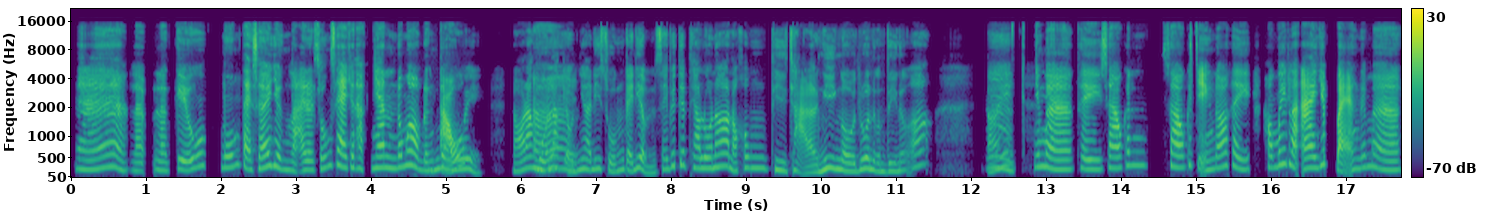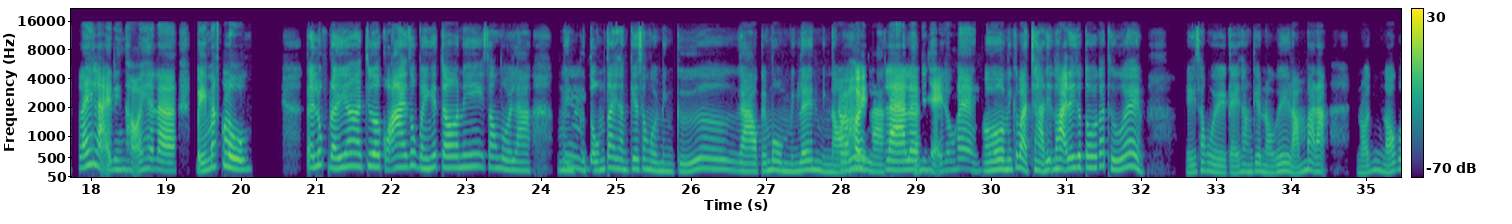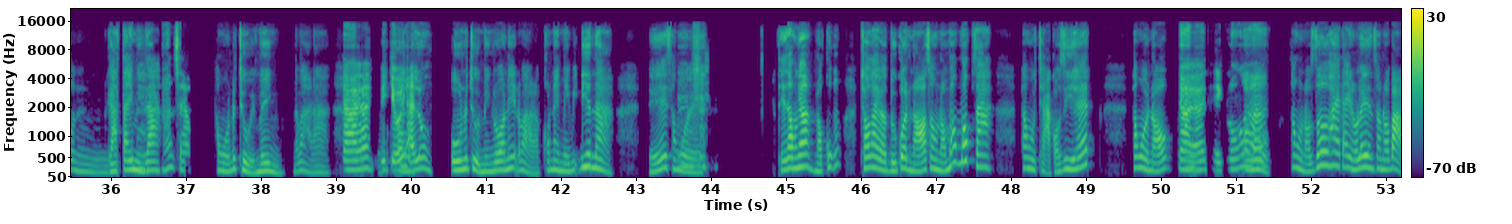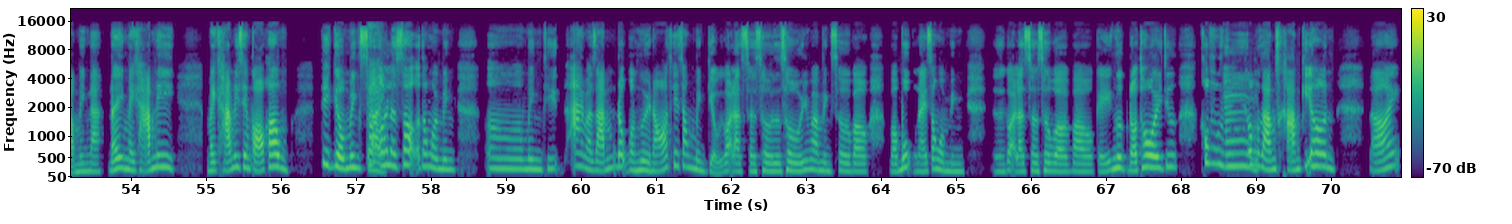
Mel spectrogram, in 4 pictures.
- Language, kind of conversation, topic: Vietnamese, podcast, Bạn có thể kể về một lần ai đó giúp bạn và bài học bạn rút ra từ đó là gì?
- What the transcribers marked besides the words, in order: tapping; laughing while speaking: "Trời ơi"; lip smack; laughing while speaking: "Ừm"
